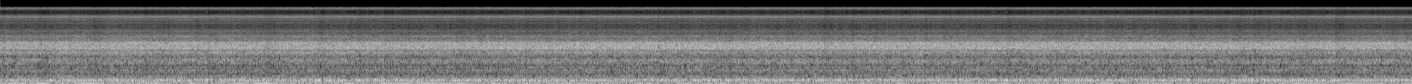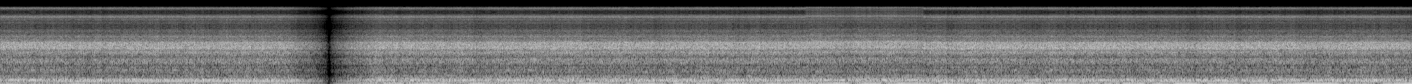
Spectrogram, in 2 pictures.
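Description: Steady loud rush of wind over a wing-strut-mounted camera on a single-engine Cessna in flight, mixed with the plane's engine drone. The sound drops out for a split second about two-thirds of the way through, then resumes unchanged.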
